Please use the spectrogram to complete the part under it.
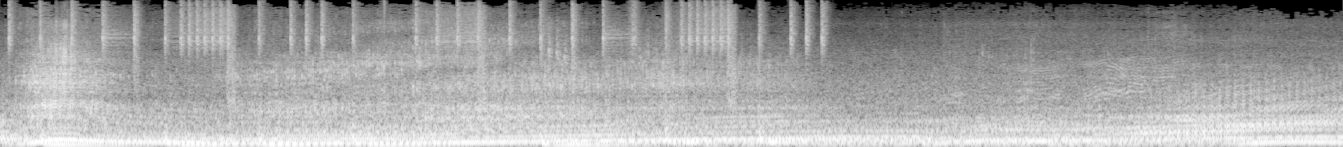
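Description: A sports car engine rumbles loudly close by.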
